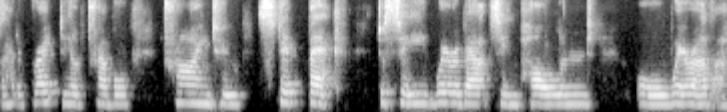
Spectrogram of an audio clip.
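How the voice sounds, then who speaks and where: A woman's fairly high, monotone voice with flat intonation, at a fairly slow pace. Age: 70s. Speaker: society member telling family story. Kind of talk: storytelling.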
